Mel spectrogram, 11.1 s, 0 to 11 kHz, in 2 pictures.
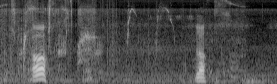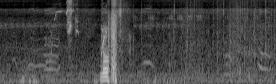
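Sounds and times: monkeys squeaking: 0:00.0 - 0:05.0, 0:05.8 - 0:09.0.

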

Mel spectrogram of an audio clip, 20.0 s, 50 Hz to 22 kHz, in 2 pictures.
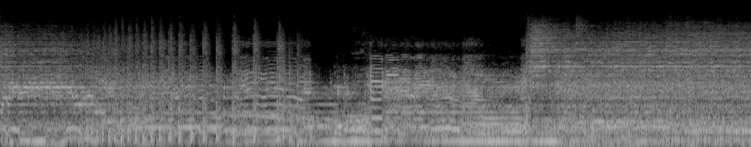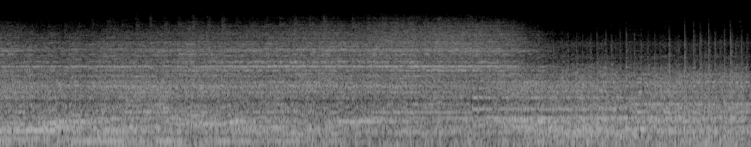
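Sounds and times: drums and cymbals: 0:00.0 - 0:04.4, 0:07.0 - 0:20.0
lead guitar bending pitch: 0:00.0 - 0:19.6
distorted electric guitars: 0:00.0 - 0:20.0.

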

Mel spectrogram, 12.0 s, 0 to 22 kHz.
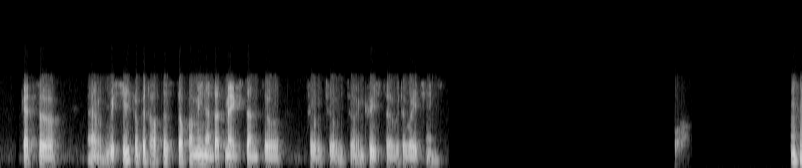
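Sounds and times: man saying mm-hmm: 0:00.4 - 0:06.6.

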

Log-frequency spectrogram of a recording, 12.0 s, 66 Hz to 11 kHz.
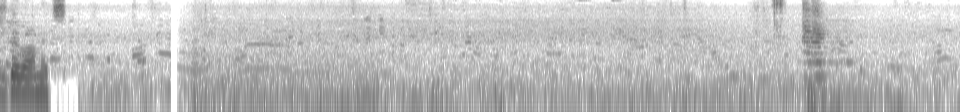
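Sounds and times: outdoor background noise: 0:00.0 - 0:12.0
vehicle horn toot: 0:10.0 - 0:10.5.

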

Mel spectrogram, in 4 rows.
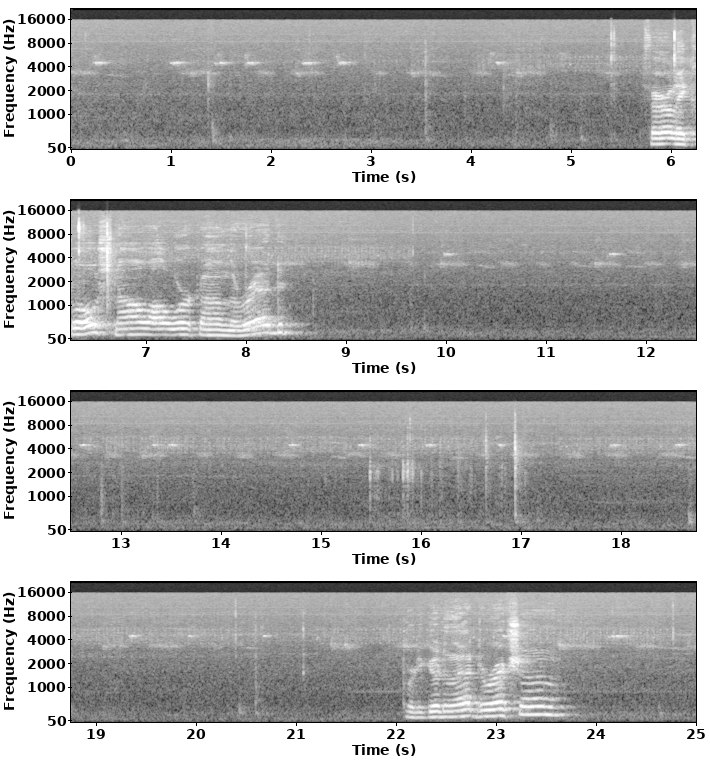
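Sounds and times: faint high chirp: 0:00.0 - 0:04.8.

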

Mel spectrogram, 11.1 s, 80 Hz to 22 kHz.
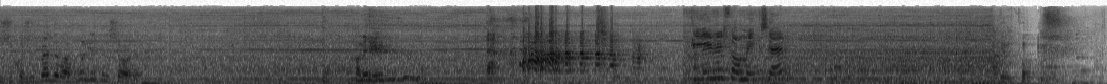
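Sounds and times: electric stand mixer running: 0:00.0 - 0:10.2.

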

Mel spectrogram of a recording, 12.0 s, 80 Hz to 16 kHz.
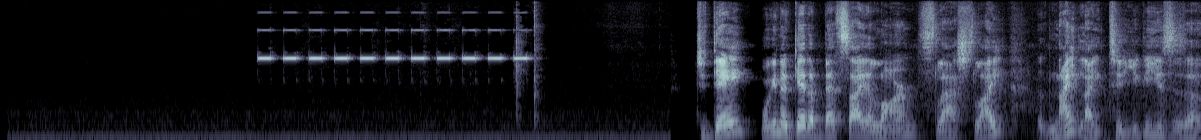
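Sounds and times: low steady hum: 0:00.1 - 0:06.7
alarm clock beeping: 0:02.6 - 0:05.4
clicks: 0:05.1 - 0:05.5.

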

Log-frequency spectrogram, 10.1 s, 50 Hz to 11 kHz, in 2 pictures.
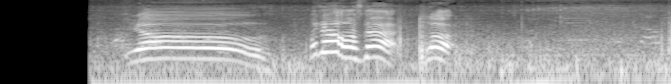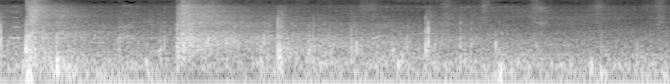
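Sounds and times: fireworks bangs with echo: 0:02.0 - 0:10.0
small firework pops: 0:03.0 - 0:09.7.

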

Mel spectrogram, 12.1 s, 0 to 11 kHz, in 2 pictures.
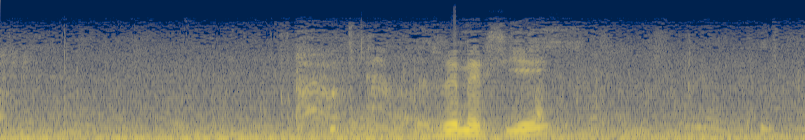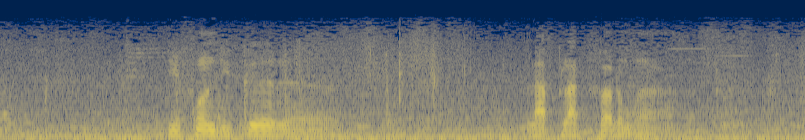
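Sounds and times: murmur of crowd: 0:00.0 - 0:12.0
steady low hum: 0:00.0 - 0:12.0
man speaking: 0:02.9 - 0:04.4, 0:07.3 - 0:08.6, 0:10.0 - 0:11.2.

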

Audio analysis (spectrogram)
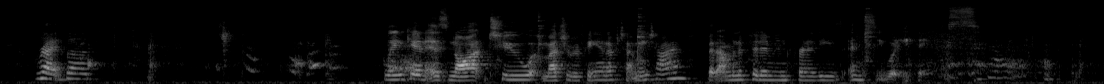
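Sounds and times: newborn baby squeaks: 0:02.2 - 0:04.2, 0:09.8 - 0:10.5.

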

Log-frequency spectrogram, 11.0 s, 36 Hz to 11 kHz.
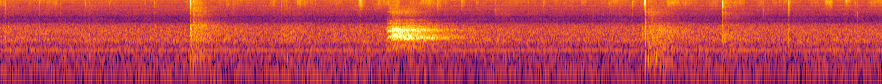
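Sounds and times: steady hall hum: 0:00.0 - 0:11.0.

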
